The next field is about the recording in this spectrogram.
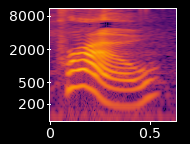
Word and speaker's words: Preau: And it's and it's been kind of neat with the name, with the last name like Pro. I mean, very, very typical. P-R-E-A-U is how we spell it.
